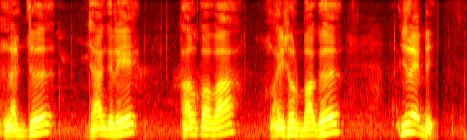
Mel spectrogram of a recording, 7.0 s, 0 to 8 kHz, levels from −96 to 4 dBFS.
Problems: background sounds at intervals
